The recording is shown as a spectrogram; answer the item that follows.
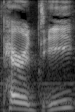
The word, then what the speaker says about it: Paradis: it says I know it says Paradise or it's spelled that way but it's like parody so we're on parody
